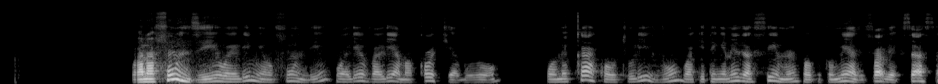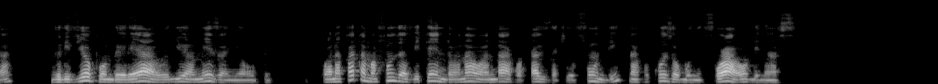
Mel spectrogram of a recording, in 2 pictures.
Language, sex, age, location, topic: Swahili, male, 25-35, Dar es Salaam, education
